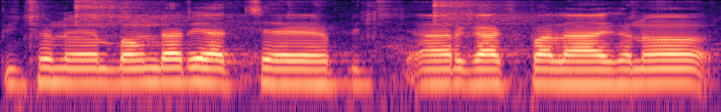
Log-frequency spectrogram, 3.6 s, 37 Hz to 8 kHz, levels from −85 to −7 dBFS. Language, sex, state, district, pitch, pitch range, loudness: Bengali, male, Tripura, West Tripura, 145 Hz, 145-150 Hz, -15 LUFS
